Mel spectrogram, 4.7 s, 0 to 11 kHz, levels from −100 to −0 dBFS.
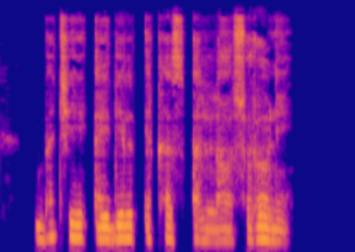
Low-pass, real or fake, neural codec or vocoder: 9.9 kHz; fake; codec, 16 kHz in and 24 kHz out, 2.2 kbps, FireRedTTS-2 codec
